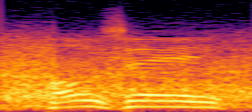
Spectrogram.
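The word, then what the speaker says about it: José: abyss oh and - you got to say his name right Jose that's how they say it down here is Sun of course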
